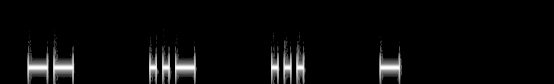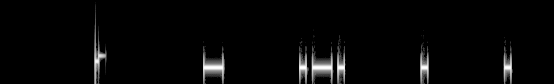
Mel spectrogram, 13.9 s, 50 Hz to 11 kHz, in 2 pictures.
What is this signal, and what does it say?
Morse code, heard as a keyed tone, about 15 wpm, spaced as for 7 wpm, 700 Hz. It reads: MUST TREE
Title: 4x Character Spacing - Top 300 Words - 15wpm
